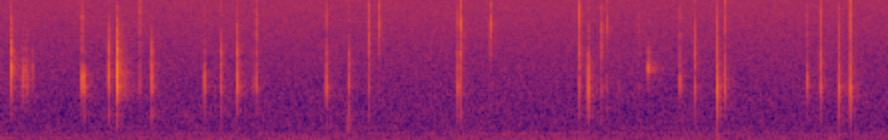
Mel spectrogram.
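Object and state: Silicone phone case tapped with nails.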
